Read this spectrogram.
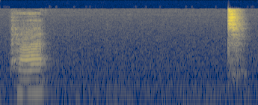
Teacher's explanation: And the second part, the tongue releases and the air comes through the closed teeth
